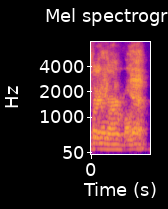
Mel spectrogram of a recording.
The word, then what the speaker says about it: Darabont: Like you said with if I'm gonna say his name wrong, Darabont. – Frank Darabont.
